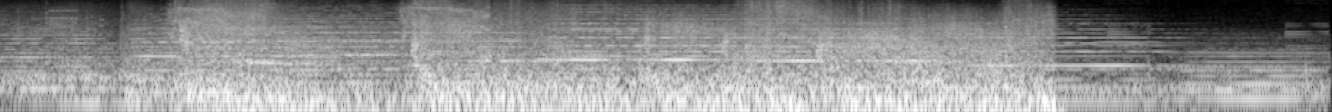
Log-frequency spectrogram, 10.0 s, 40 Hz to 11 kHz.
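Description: Sci-fi weapon fire blasts an Earth space station with 30 to 40 people aboard: loud, roaring booms and crashing bursts surge for about seven seconds, with several fresh blasts cutting in before the roar drops away.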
